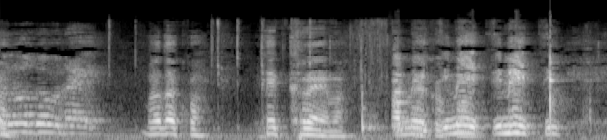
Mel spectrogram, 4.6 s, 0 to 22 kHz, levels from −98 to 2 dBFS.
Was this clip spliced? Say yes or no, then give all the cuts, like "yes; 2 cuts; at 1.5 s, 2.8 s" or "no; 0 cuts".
yes; 1 cut; at 3.0 s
